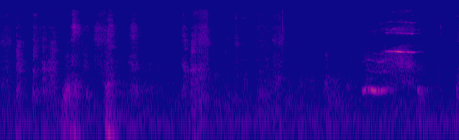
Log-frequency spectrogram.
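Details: Pet dogs at play, a pug named Olly trying to get a Staffordshire bull terrier named Leyla to play: a run of short breathy snorts and wheezes, then a thin high whine near the end.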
